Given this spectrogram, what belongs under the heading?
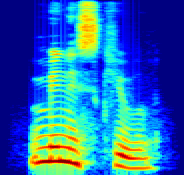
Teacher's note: The final S is not pronounced in minuscule.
